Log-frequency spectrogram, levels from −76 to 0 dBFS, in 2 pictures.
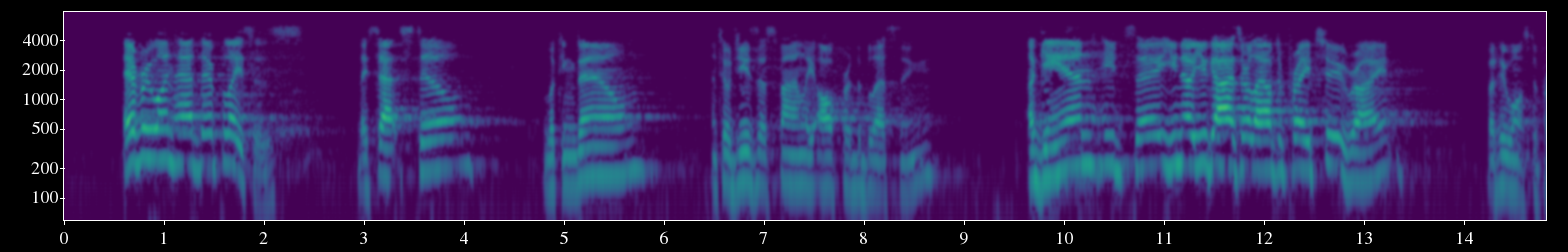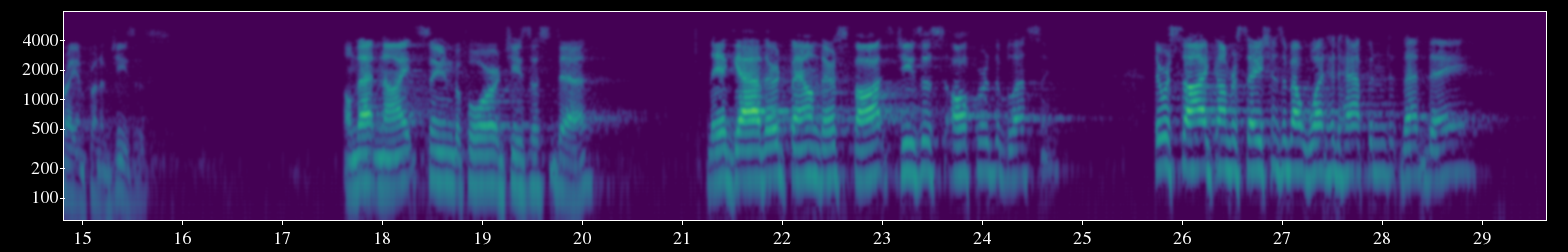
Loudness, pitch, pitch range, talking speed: -33 LUFS, 170 Hz, 140-200 Hz, 130 wpm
